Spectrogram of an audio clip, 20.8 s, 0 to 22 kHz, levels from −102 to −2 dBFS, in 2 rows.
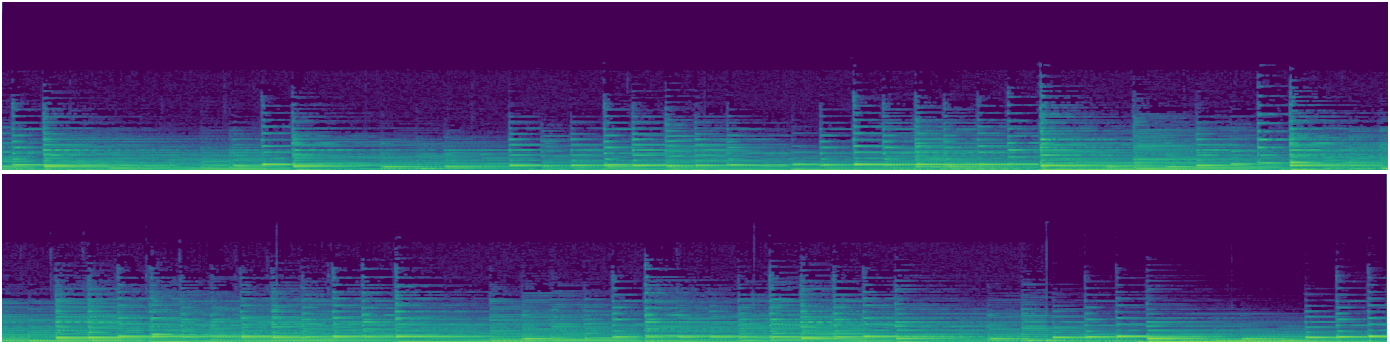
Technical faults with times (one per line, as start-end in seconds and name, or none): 18.23-20.78 de-emphasis applied wrongly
